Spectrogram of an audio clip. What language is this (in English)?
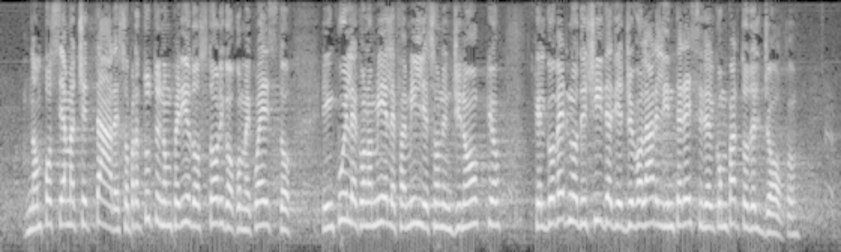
Italian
